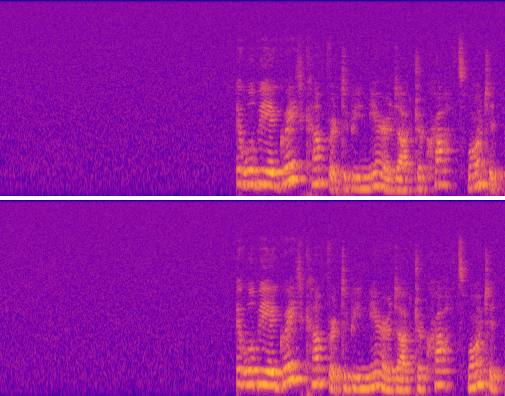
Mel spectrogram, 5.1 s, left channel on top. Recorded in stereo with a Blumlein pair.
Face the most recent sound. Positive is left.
turn(degrees=-5)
